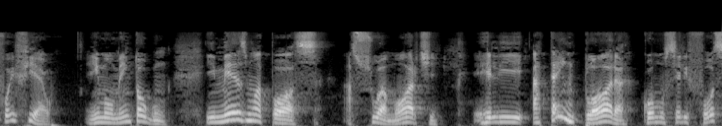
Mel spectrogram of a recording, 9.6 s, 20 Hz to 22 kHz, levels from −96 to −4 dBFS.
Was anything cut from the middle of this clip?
yes; 1 cut; at 8.5 s

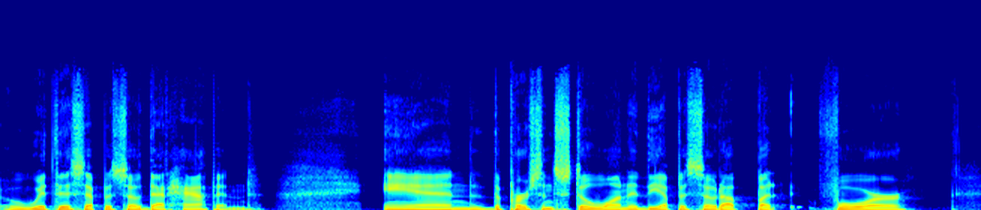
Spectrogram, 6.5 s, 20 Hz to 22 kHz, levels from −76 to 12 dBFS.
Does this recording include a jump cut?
no; 0 cuts

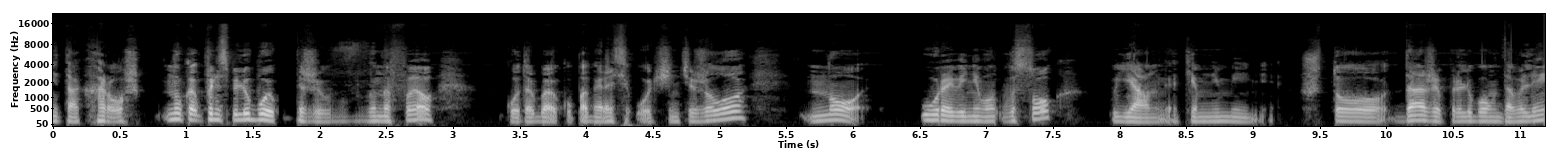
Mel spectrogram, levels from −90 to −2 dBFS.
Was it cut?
yes; 5 cuts; at 1.7 s, 3.4 s, 4.1 s, 7.1 s, 9.3 s

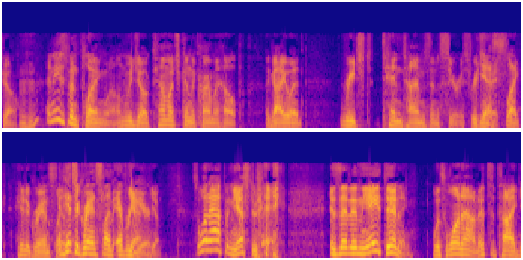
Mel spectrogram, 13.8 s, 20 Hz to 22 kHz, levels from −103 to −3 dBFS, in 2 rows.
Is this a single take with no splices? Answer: yes; 0 cuts

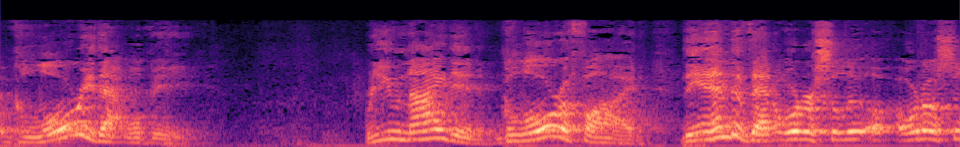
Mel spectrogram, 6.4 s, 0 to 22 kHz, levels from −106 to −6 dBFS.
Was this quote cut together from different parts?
no; 0 cuts

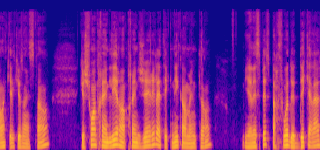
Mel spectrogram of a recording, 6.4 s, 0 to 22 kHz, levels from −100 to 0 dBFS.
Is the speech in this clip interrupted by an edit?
no; 0 cuts

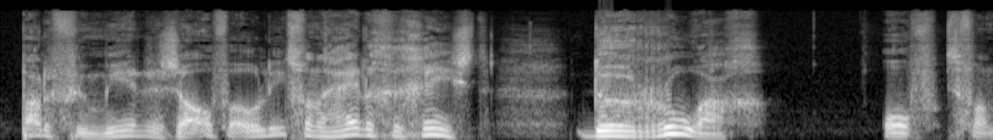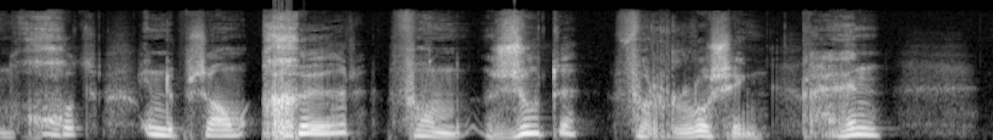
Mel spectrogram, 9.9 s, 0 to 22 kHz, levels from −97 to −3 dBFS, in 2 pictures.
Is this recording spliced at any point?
yes; 6 cuts; at 1.4 s, 4.7 s, 5.7 s, 6.3 s, 6.8 s, 9.0 s

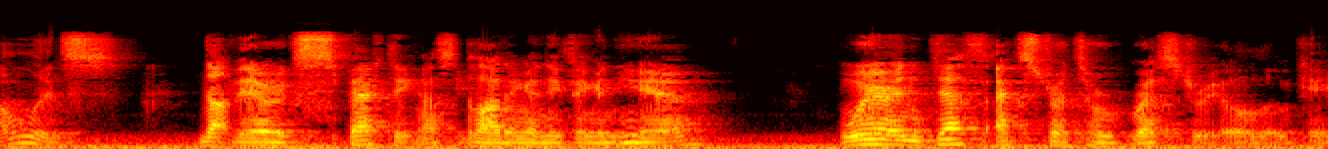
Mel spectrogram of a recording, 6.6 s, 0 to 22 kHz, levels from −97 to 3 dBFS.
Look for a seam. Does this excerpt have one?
yes; 3 cuts; at 1.1 s, 2.3 s, 4.9 s

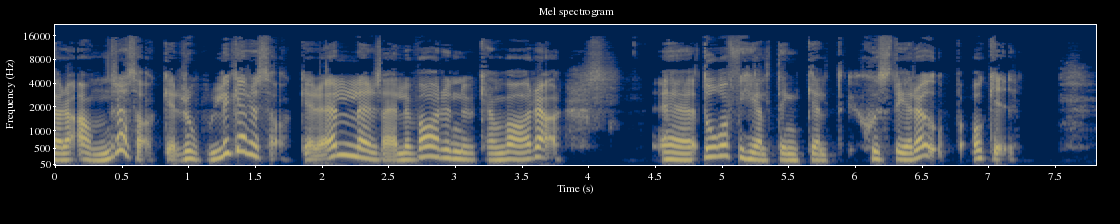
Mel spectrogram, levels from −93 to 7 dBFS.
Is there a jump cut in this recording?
yes; 3 cuts; at 2.4 s, 4.8 s, 5.1 s

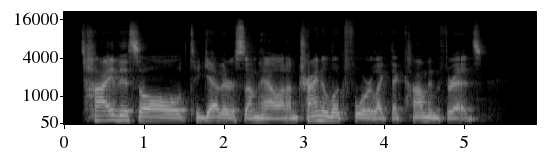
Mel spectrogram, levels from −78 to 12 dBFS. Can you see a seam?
no; 0 cuts

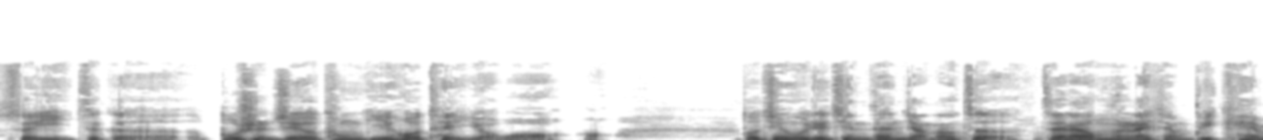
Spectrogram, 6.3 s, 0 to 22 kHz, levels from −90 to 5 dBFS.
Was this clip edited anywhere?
yes; 2 cuts; at 2.0 s, 3.7 s

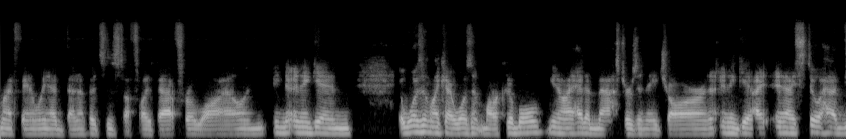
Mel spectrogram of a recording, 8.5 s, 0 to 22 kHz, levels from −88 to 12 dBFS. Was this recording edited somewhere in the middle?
yes; 1 cut; at 7.5 s

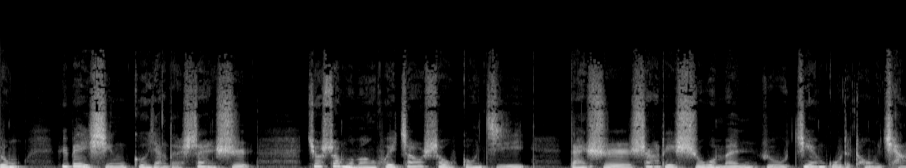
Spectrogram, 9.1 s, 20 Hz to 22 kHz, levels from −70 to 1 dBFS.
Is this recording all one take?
yes; 0 cuts

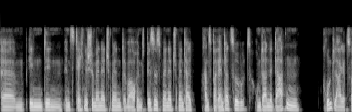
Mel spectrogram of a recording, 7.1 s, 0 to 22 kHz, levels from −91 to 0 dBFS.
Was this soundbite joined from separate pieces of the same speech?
yes; 1 cut; at 5.0 s

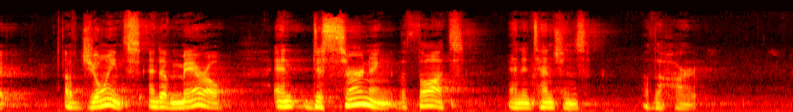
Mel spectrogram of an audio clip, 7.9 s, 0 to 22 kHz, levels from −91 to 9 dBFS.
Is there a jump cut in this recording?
no; 0 cuts

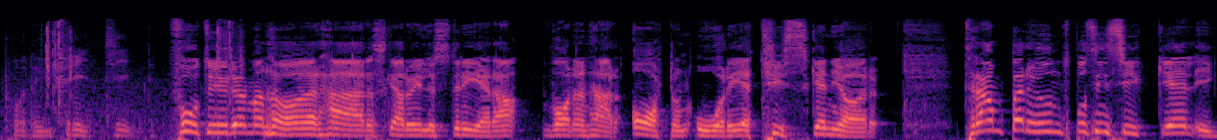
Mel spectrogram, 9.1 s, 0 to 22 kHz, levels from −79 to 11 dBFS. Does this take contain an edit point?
no; 0 cuts

